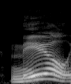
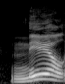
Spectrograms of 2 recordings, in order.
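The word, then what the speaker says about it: kneel: 맞춰 아까 말씀드렸던 건데 네어 이라고 하는게 무릎 꿇다 란 뜻입니다 이게 k 가 있기는 한데 케이가 있다고해서 발음이 큰 요 크네요 이렇게 되는건 아니고 야 테이가 묵음 이 되기 때문에 내어 이 되는데 제가 여기 괄 볼을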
